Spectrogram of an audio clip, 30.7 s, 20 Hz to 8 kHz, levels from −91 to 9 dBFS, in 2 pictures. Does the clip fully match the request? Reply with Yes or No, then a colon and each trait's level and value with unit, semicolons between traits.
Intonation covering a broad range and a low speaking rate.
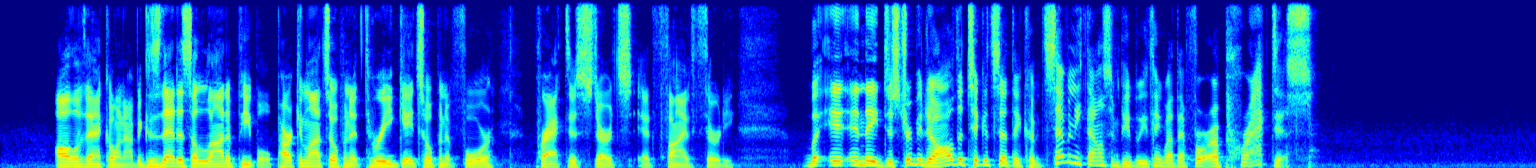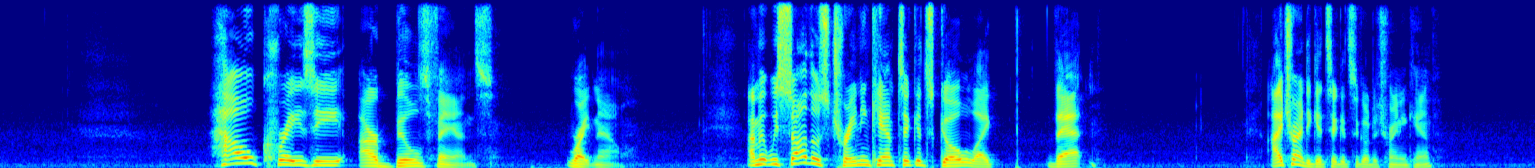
No: wide, 8.2 semitones; average, 145 wpm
